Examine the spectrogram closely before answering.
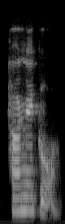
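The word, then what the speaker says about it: תרנגול: The second word, tar, the first shva stops a syllable, and when you have two shvas, the second one has its own syllable. Ne, gol, tarnegol.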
